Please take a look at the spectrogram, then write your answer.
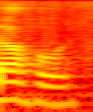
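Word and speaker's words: whole: होता है the wall okay the होल तो डब्ल्यूए वाली डब्ल्यू साइलेंट होता है ठीक है तो द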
